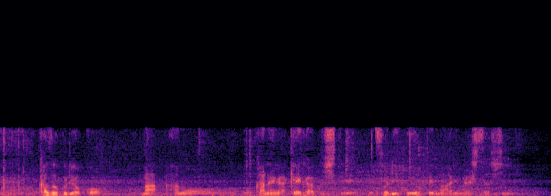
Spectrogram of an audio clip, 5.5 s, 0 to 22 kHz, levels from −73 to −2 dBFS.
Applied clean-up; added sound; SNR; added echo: none; none; none; none.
